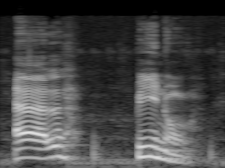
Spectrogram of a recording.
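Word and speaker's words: jalapeño: देखिए मैरीवाना, एल्पिनो, फ्योर्ड में जे साइलेंट है क्योंकि जे लेटर का साउंड नहीं बोला जा रहा है।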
